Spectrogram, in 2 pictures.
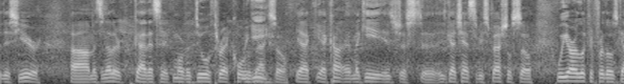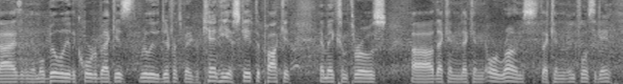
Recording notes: live from Pac-12 Media Day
